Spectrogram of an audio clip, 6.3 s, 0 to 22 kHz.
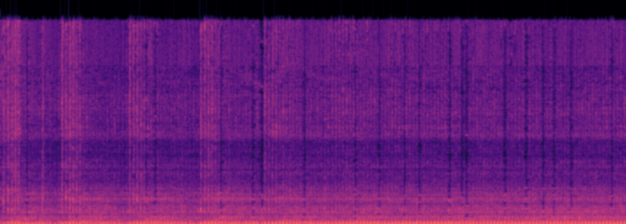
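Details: Brand-new Toro TimeMaster 21200 electric-start mower, first start: steady single-cylinder idle putter that holds pitch as blades engage after a first-time delay, then runs smooth and even; normal idle and blade engagement.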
